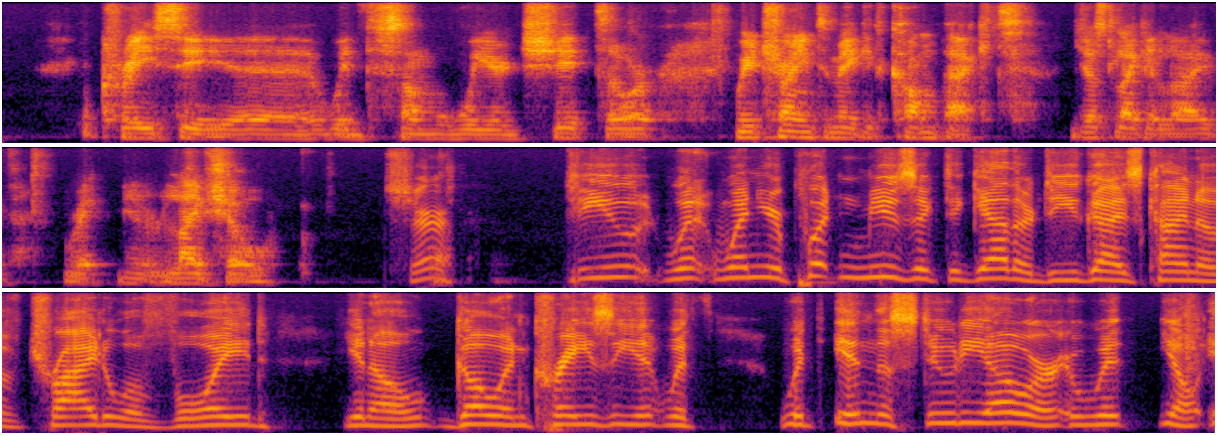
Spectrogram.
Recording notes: skyped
